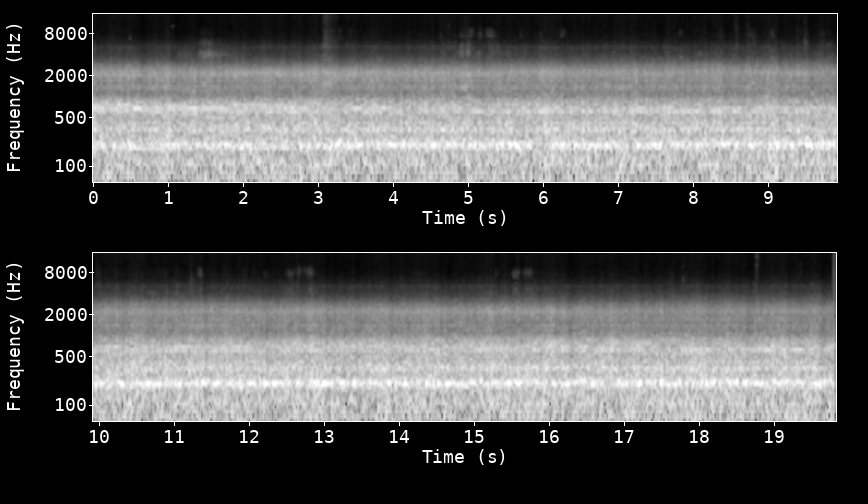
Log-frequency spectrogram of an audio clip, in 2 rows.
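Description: CRH2 high-speed train running through a tunnel, heard from inside the passenger car: a loud, even rumble of wheels and rushing air with a constant low hum beneath it.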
